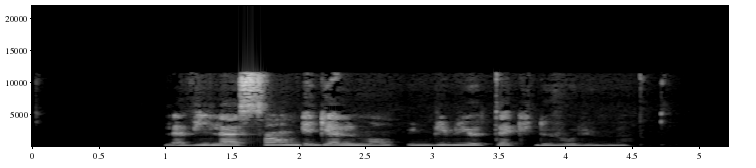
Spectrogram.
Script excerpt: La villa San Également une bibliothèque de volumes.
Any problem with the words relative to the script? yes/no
no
